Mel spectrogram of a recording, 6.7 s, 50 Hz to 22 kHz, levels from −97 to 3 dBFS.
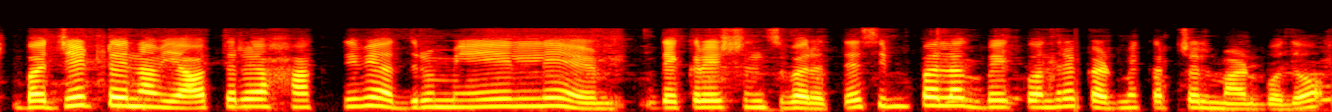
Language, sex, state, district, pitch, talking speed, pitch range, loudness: Kannada, female, Karnataka, Mysore, 235 Hz, 145 wpm, 220-265 Hz, -18 LUFS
